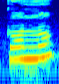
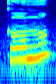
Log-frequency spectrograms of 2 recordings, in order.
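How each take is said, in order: No difference in how they are said.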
